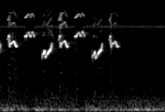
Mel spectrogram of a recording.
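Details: Masteran tutor song of a gelatik batu, the cinereous tit, clearly recorded: a quick run of sharp high whistled notes, some slurred upward, in a brief phrase before falling quiet.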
